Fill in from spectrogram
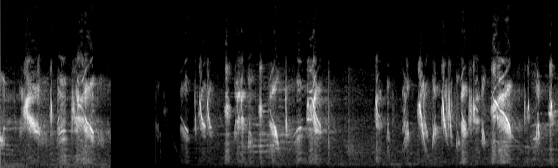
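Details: Singing canary in a master recording for training other birds. Quick high chirps and rising and falling whistles come in tight bursts, broken by a short silent gap near the start.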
